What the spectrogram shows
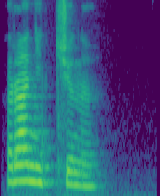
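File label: "ранитчыны", Komi, female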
